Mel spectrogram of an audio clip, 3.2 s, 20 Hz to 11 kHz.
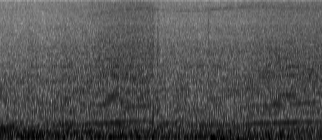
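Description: A Chevrolet Corvette ZR1X accelerates hard on a race track, its engine roaring loudly with rising pitch through gears, close and continuous without talk.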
